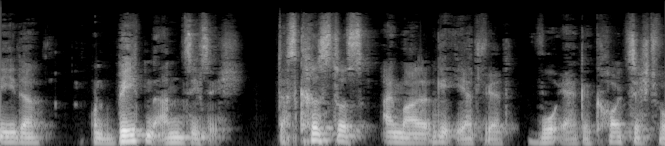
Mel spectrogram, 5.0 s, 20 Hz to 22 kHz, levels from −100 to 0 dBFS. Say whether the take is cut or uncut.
cut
